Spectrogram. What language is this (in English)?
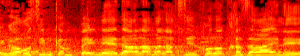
Hebrew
